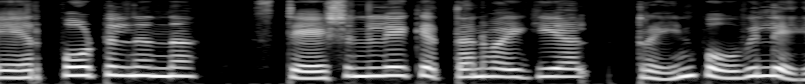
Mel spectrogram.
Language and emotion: Malayalam, fearful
